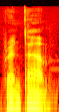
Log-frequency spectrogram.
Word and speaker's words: Printemps: Hanukkah Kotori and hanio their name is the French way of saying the spring season which I guess means it's actually pronounced sprintem my French teacher would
